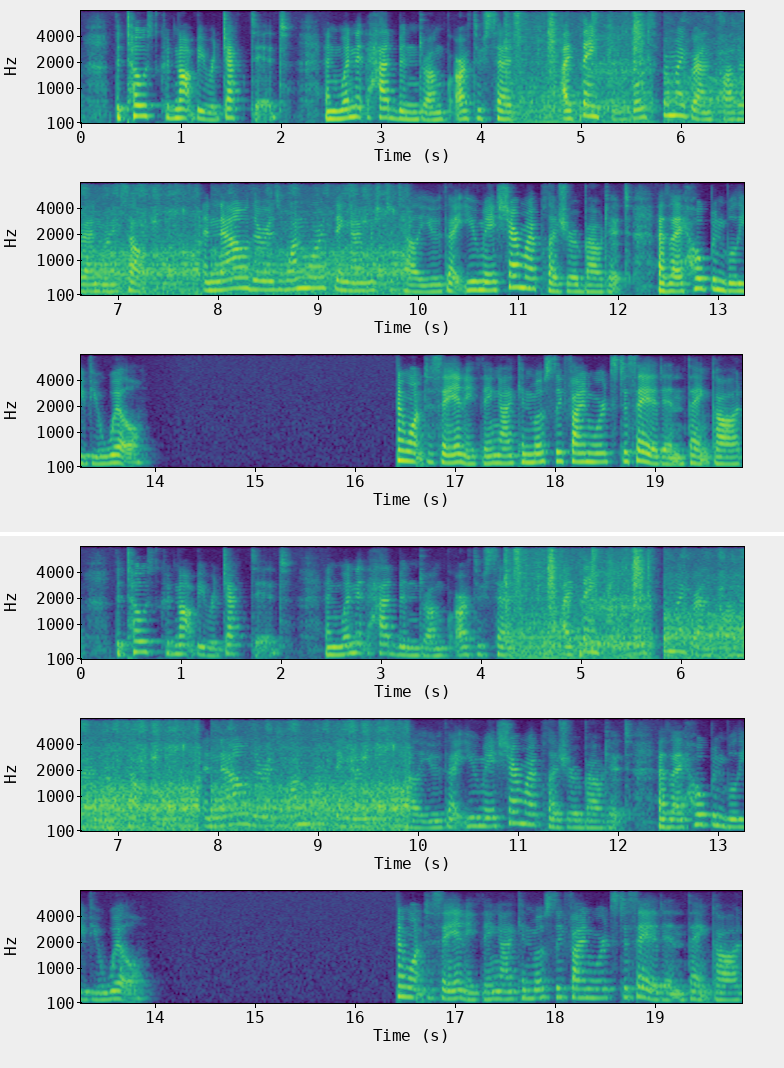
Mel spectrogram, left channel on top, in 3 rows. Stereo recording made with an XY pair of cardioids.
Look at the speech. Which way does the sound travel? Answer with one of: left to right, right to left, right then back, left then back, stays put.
stays put.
